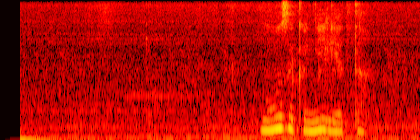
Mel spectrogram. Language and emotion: Russian, neutral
